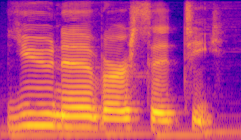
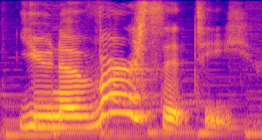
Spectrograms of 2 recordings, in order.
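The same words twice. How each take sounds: First: All syllables are even in strength and length. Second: The third syllable is stronger and longer. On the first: It sounds the way other languages say it. "In your language, maybe this word sounds like university. Da da da da da. There's not a lot of variation on the syllables" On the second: It sounds the way English says it. "That third syllable is stronger and a little longer"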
